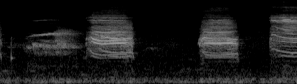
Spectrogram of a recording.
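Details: Hand-fed common iora chick begging: three loud, rasping squawks about a second apart, preceded by a softer wavering note, with faint background rustle.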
